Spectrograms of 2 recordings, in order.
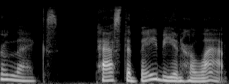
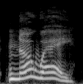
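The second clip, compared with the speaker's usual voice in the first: protesting; 7 semitones higher, 4 dB louder than usual. A narrator's reading. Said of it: "Vonda protested".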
